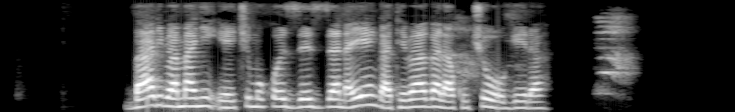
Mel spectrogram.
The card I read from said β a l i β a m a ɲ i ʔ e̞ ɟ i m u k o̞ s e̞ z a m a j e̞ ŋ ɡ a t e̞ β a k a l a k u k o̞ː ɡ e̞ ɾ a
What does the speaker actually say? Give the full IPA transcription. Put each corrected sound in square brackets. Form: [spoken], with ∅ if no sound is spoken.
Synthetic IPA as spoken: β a l i β a m a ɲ i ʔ e̞ [c] i m u k o̞ [z] e̞ z a [n] a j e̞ ŋ ɡ a t e̞ β a [ɡ] a l a k u [c] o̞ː ɡ e̞ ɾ a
